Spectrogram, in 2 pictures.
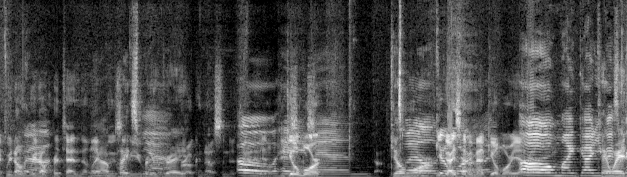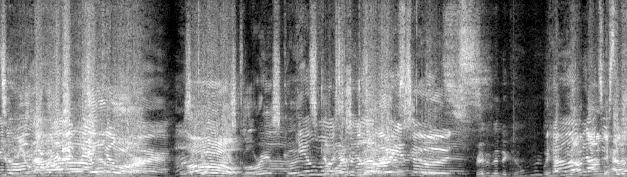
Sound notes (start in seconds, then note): none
